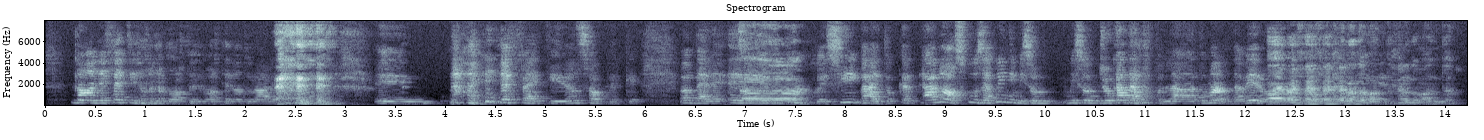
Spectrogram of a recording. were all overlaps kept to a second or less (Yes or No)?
No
